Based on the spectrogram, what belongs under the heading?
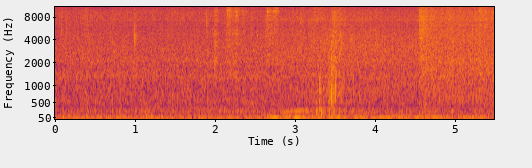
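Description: Steady rain falling on a camping tarp: an even hiss with a few faint ticks, over a low rumble.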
